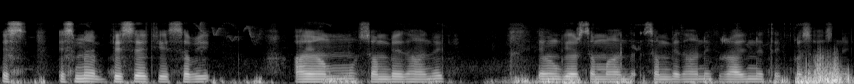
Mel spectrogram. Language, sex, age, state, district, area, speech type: Hindi, male, 30-45, Madhya Pradesh, Hoshangabad, rural, spontaneous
